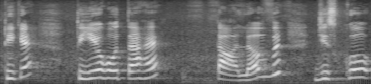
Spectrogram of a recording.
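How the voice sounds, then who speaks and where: In an animated, high-sitting voice, a woman gives a Hindi grammar lecture. She asks questions and answers them herself, often ending with a tag question, and slowly stretches sounds to demonstrate pronunciation.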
